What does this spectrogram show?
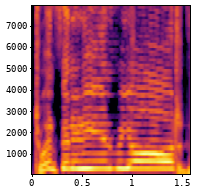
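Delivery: high, loud heroic toy-ad catchphrase; Buzz Lightyear. Retold or imitated. Quoting the Buzz Lightyear ad in a high heroic boom. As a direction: belt it like the spaceman in the ad. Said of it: "remember that Buzz Lightyear commercial?".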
